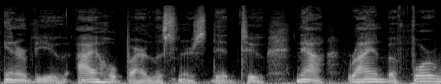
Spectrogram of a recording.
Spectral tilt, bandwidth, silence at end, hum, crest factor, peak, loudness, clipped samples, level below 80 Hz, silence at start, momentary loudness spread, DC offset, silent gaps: -5.5 dB/octave; 17 kHz; 0 s; none; 16 dB; -6 dBFS; -23 LUFS; under 0.1%; -34 dBFS; 0 s; 6 LU; under 0.1%; none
